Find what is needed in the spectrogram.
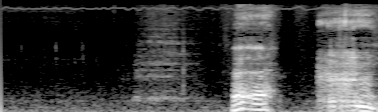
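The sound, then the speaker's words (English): Two rough, gravelly throat-clearing bursts, one right after the other, following a quiet stretch with soft breathy noise. “I can't quit clearing my throat.”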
